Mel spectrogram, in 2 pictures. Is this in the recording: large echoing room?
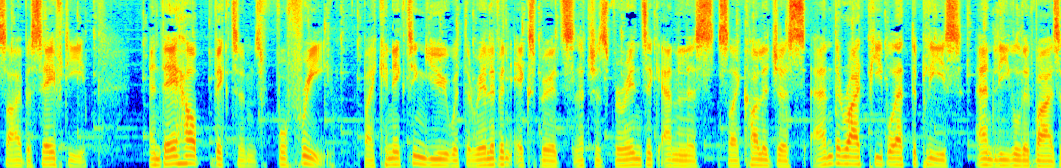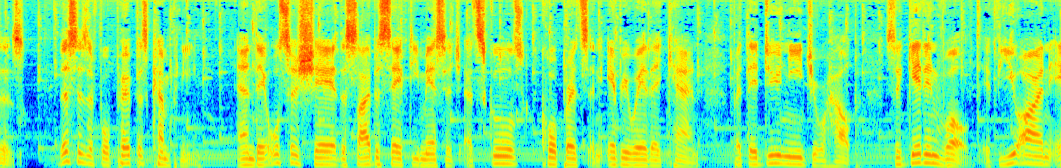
no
